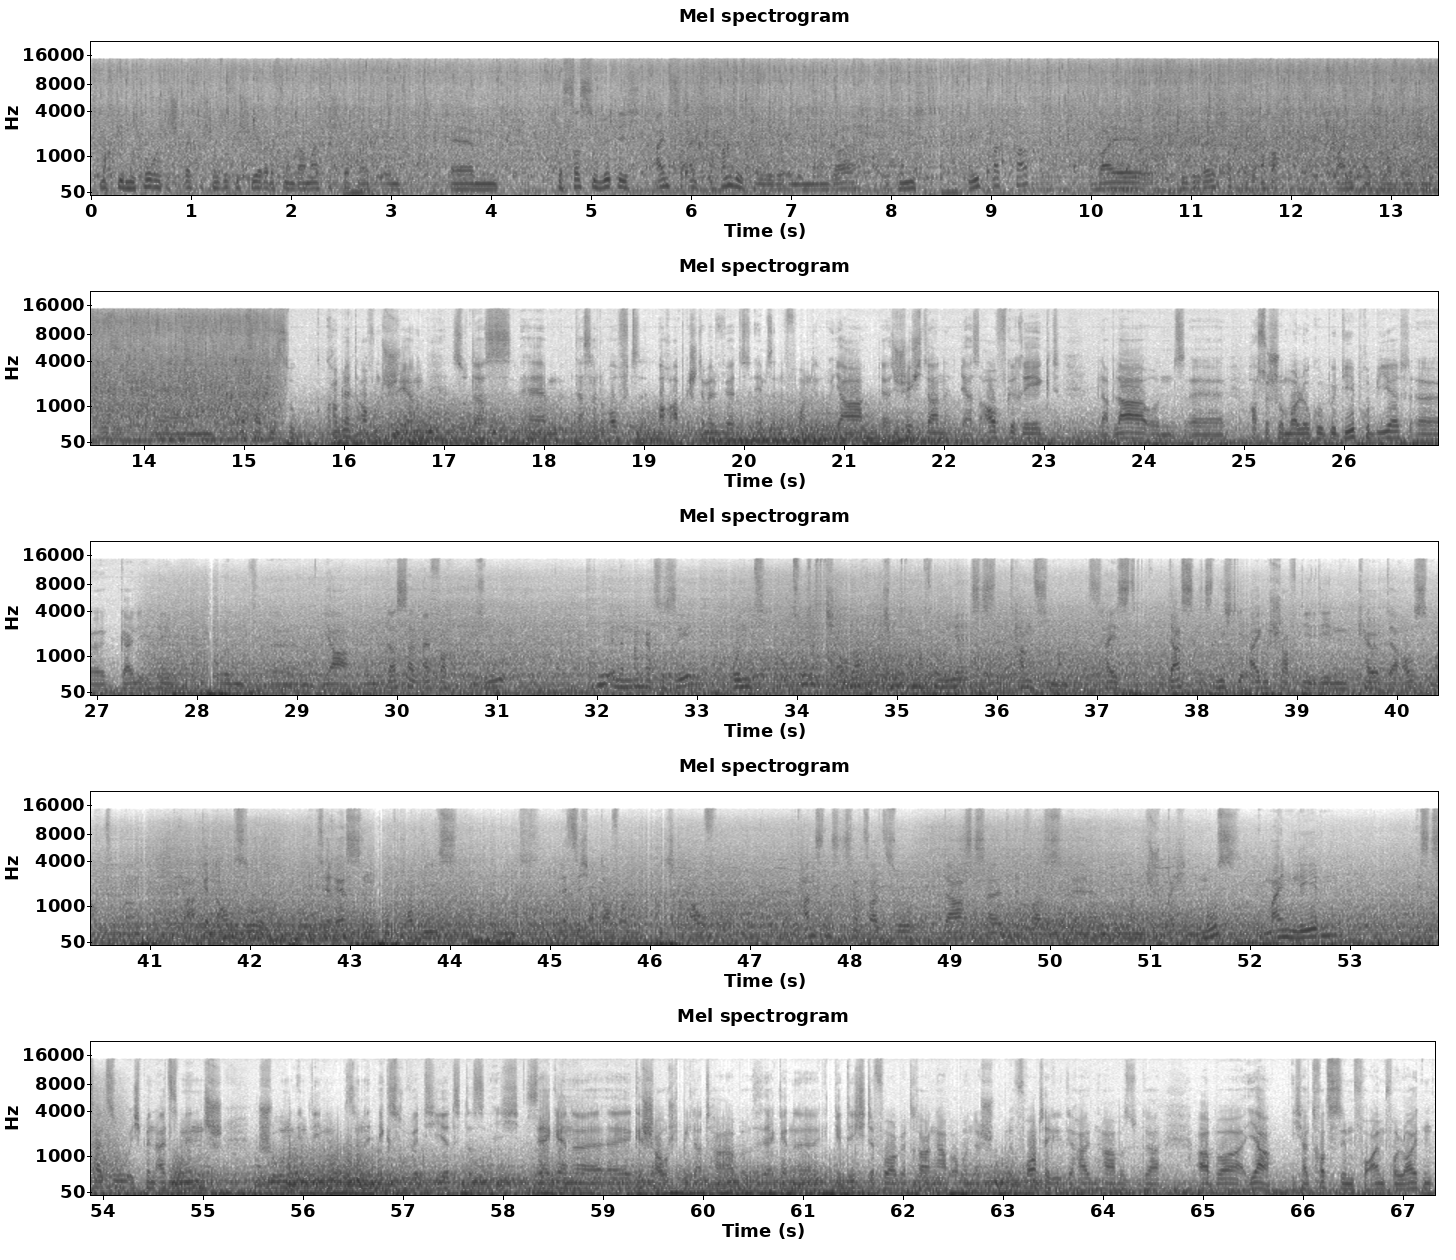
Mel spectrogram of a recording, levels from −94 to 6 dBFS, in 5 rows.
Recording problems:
distortion; slight; 10 dB below the speech
rain or running water; very loud; throughout; 2 dB above the speech
low rumble; noticeable; from 23 s on; 15 dB below the speech
murmuring crowd; faint; throughout; 25 dB below the speech
choppy; very; from 6.5 to 11 s, from 32 to 36 s and from 37 to 41 s; 10% of the speech affected

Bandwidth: 14.5 kHz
